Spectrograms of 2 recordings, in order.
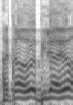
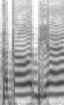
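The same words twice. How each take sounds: First: It is said in a deep, heavy voice. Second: It is said in a thin, high voice. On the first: This is how a grown boy sounds. "लड़कों में मोटी आवाज बनना शुरू होती है" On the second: This is how a girl sounds. "लड़कियों में पतली आवाज बन जाती है"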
